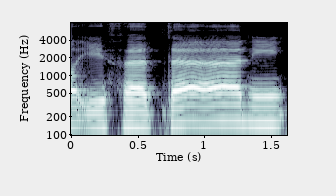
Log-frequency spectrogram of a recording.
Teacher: طائفتان، تو یہاں مد متصل ہے، 4 الف کی مقدار کے برابر کھینچ کر پڑھیں گے۔ تا کے اوپر کھڑی زبر ہے، ایک الف کی مقدار کے برابر کھینچ کر پڑھیں گے۔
